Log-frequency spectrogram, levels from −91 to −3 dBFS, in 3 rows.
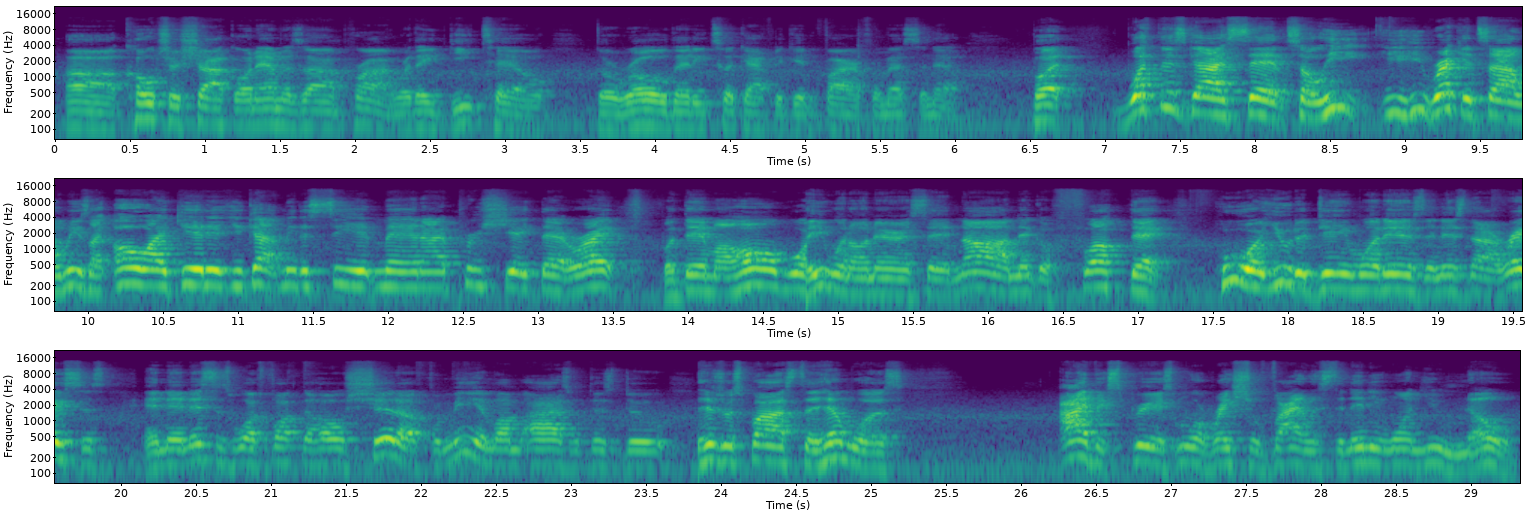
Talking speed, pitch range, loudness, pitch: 215 wpm, 130-190 Hz, -25 LUFS, 150 Hz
